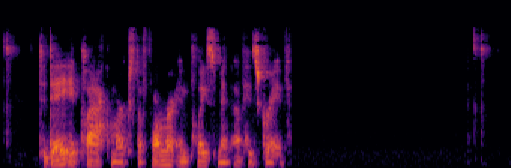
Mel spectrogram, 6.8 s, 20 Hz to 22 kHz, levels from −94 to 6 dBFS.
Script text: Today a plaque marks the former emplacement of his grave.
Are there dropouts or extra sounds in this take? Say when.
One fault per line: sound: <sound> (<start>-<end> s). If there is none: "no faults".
no faults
